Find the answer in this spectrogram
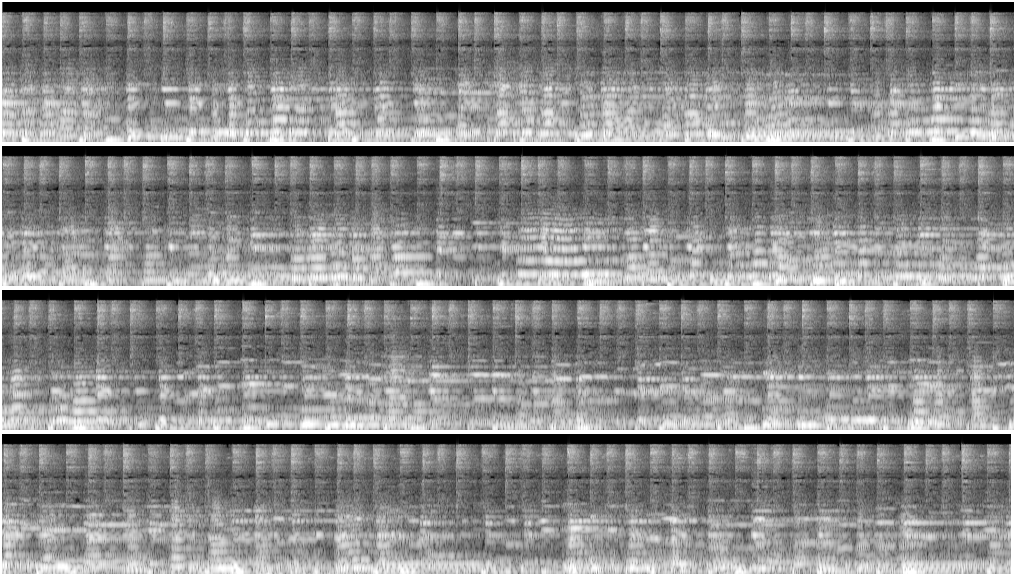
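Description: A live choro ensemble plays an instrumental piece. Trombone and flute carry the melody over plucked guitar and cavaquinho-type strings.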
